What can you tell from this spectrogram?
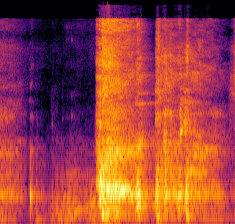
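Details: An adult gives a harsh, two-part cough with throat clearing in a quiet room, mid-speech, followed by an apology; cough.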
